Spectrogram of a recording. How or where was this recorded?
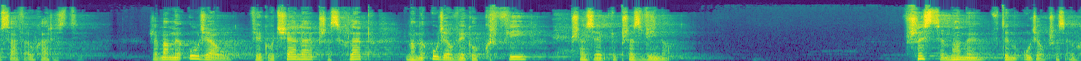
large echoing room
